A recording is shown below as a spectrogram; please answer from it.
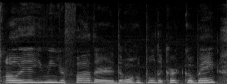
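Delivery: offhand cutting taunt. Retelling a scene from the book, imitating a nonchalant aggressive taunt. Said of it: "he's nonchalant, being super aggressive".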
